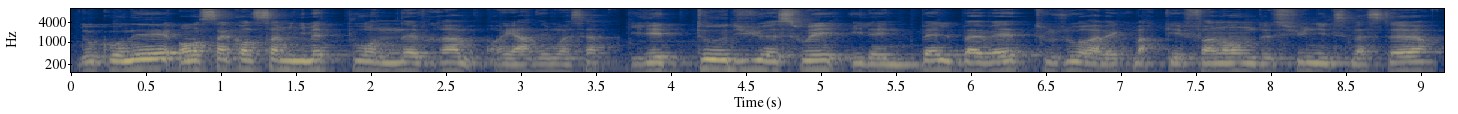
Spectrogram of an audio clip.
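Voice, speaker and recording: A man hosting a casual unboxing vlog, chatting admiringly about what he shows and often dropping to a soft murmur. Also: mid-range voice. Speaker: fishing channel host. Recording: echoey room with faint music.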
